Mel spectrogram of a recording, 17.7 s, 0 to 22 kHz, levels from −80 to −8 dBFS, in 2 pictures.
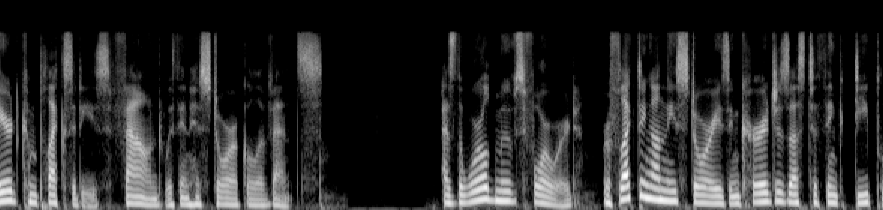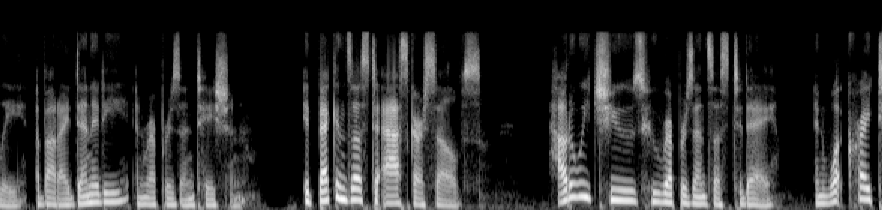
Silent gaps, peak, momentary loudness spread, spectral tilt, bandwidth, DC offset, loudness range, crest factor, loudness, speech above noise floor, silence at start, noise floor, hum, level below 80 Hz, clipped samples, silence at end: none; -2 dBFS; 12 LU; -5 dB/octave; 12 kHz; under 0.1%; 6 LU; 18 dB; -20 LUFS; 43 dB; 0 s; -62 dBFS; none; -46 dBFS; under 0.1%; 0 s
